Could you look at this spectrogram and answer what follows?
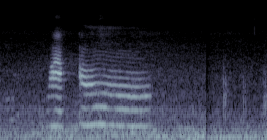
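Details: Rose-ringed parakeet, kept as a pet, talking: two harmonic-rich nasal syllables, the second drawn out and slightly falling, followed by a few faint softer notes.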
